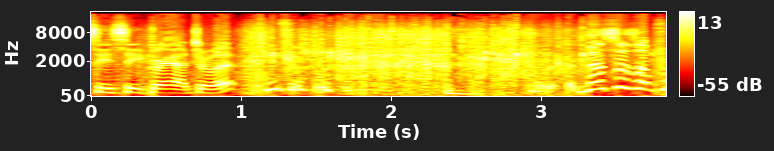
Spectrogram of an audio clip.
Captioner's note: applause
